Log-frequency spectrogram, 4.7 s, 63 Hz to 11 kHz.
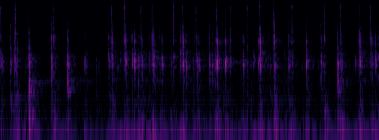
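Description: Fingertips type continuously on a backlit mechanical keyboard with plastic keycaps, producing a steady run of about two dozen quick, crisp keystrokes. Each press is a short, bright click with a clacky midrange centered near 1 kHz and a very fast decay, heard at a soft, even level.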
